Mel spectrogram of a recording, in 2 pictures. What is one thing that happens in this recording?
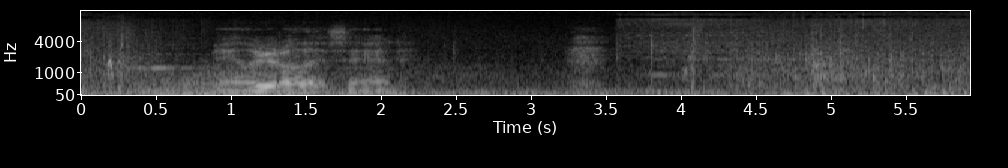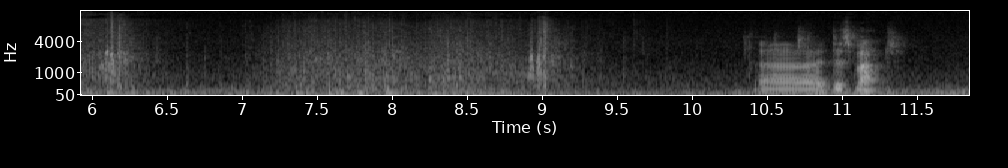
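Chariot wheels rumble over the ground.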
